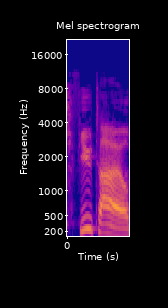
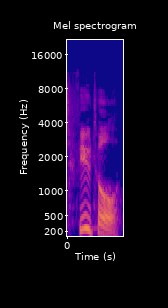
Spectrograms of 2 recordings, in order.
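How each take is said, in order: First: Futile said as few-tile, rhyming with tile; futile pronunciation. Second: Futile said as few-tul, short second syllable; futile pronunciation. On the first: Preacher showing congregation one way to say it, few-tile. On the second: Preacher showing congregation the other way to say it, few-tul. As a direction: say futile with a short, weak ending. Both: Shown as a demonstration. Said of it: "Another way to pronounce it is futile".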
